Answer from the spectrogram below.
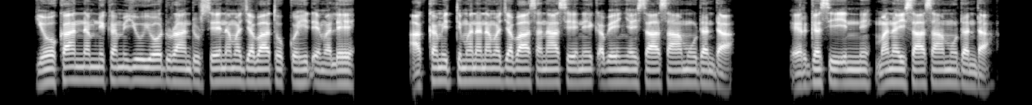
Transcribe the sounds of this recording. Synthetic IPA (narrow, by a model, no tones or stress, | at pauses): jo̞ːkaːnːɐmnɪkɐmɪjuːjo̞ːd̪ʊɾaːnd̪ʊɾse̞ːnɐmɐd͡ʒɐbaːt̪ɔkːɔhɪᶑɛmɐle̞ː | ʔɐ̰kːɐmɪt̪ːɪmɐnɐnɐmɐd͡ʒɐbaːsɐnaːse̞ːne̞ːkʼɐbe̞ːɲːɐɪsaːsaːmuːd̪ɐnd̪ɐʔɐ̰ | ʔɛɾɡɐsiːɪnːɪmɐnɐɪsaːsaːmuːd̪ɐnd̪ɐ̰ʔɐ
